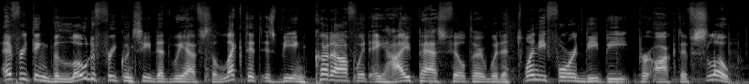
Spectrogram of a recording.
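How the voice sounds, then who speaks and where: A man presenting an audio plugin tutorial in a home studio, explaining each control step by step in a steady, methodical way. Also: medium pitch, moderate pace, hardly any pauses, soft background music. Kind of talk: software walkthrough tutorial.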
